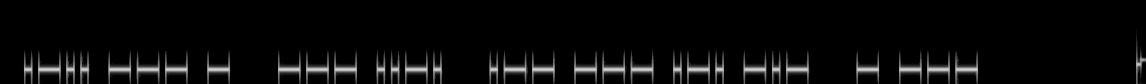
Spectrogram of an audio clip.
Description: Morse code, heard as a keyed tone, about 17 wpm, 700 Hz. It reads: LOT OF WORK TO
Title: Sets of 5 Words Encore2 17wpm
